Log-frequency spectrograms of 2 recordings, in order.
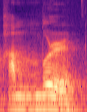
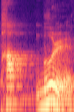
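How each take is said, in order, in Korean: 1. 첫 음절은 m 소리로 끝나요. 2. 첫 음절은 p 소리로 끝나요.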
